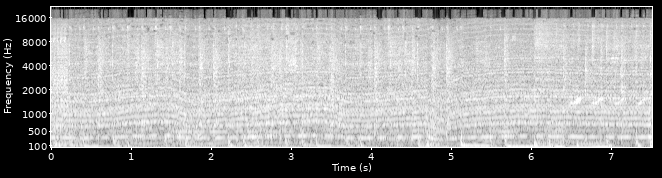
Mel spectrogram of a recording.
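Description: Race cars roaring and overtaking in Rage Racer video game, engines whining at high revs with shifting pitch, tire squeal and a continuous loud motor drone over pulsing game music.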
